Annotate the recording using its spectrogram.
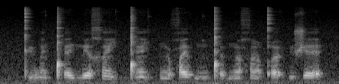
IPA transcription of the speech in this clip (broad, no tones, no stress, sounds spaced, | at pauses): kʼ y w ɛ̃ ǃʰ ɛ i̯ m e χ ẽ j ǃʼ ɛ̃ j kʷ ə̃ y̯ ħ ɛ u̯ ɡʷ ẽ ǃʼ ɜ ɡʷ ɛ̃ ħ ɛ̃ y̯ qʼ y h y ʃ ɛ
